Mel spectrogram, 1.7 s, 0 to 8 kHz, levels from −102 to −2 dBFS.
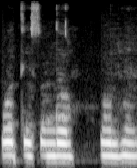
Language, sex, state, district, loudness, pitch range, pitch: Hindi, female, Bihar, Araria, -13 LUFS, 220-230 Hz, 225 Hz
